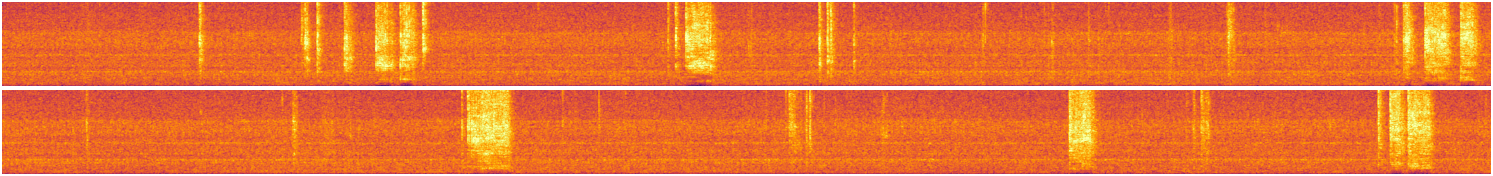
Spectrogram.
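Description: Steady whirr of a van's engine bay with the electric radiator cooling fans running, broken several times by short hissing bursts.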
